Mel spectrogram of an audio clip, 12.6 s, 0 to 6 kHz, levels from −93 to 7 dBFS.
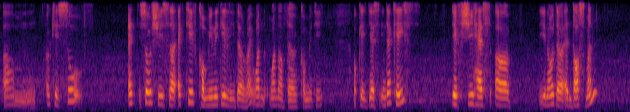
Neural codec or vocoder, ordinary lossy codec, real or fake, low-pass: none; none; real; 5.4 kHz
